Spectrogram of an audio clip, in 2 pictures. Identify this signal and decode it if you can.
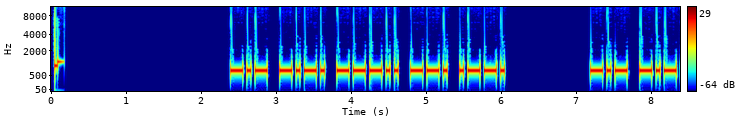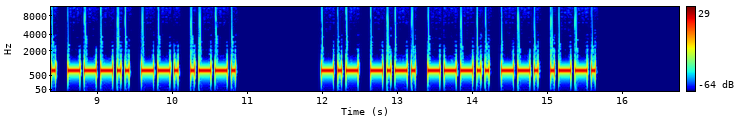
Morse code, heard as a keyed tone, about 22 wpm, 700 Hz. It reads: KC8GP KC8GP KC8GP
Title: USA Call Signs - 5 Characters - Repeated 3x - 22wpm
